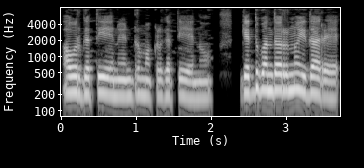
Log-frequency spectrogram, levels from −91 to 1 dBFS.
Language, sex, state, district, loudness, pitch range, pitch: Kannada, female, Karnataka, Bellary, -17 LUFS, 185-215 Hz, 200 Hz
